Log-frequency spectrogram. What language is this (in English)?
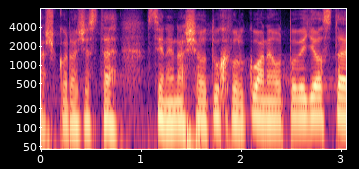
Czech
